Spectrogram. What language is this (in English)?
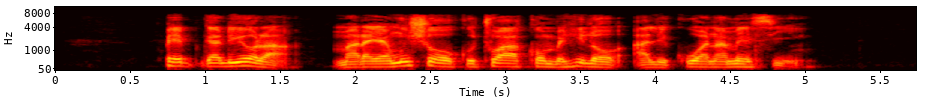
Swahili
